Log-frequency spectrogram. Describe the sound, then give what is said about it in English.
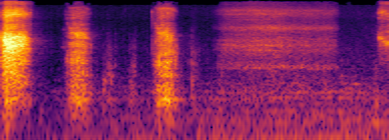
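Short, airy bursts of slurping and snorting as a coffee roaster cups samples of a batch of freshly roasted coffee: three quick ones in a row, then a longer hissing slurp and one more sharp intake, loud and noisy with no talking. “a procedure that involves a lot of slurping and snorting.”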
